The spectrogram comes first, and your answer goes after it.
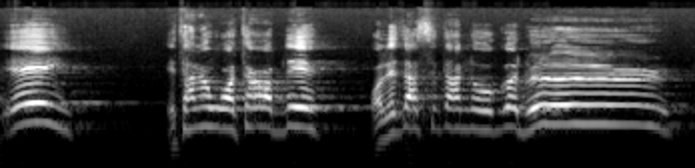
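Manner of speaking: loud, high, rough mock complaint; rude complaint. Shown as a demonstration. Host mocking how not to message the CEO, loud and crude. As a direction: bark it out like a rowdy complainer. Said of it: "not like".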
